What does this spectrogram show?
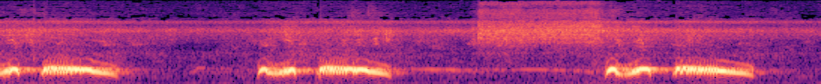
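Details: Thúc gù urging coo of a decoy spotted dove that draws wild doves to call: three soft double phrases, each a short warbled note plus a sustained descending coo, with a faint hiss in one gap.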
